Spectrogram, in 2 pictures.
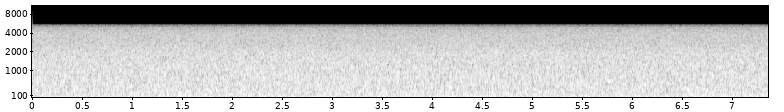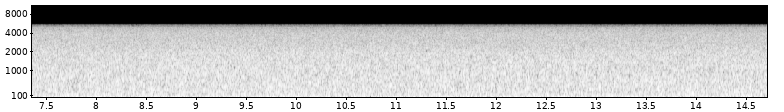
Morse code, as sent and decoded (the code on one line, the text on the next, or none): none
